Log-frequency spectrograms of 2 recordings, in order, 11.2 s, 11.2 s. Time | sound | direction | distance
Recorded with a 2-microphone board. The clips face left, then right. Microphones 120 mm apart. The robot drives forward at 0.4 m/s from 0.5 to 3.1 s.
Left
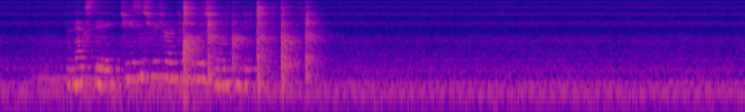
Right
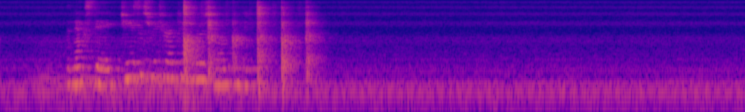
1.0 | a woman speaking | 10° right (ahead or behind) | 1.6 m
2.7 | running footsteps | 60° left (ahead or behind) | 1.1 m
